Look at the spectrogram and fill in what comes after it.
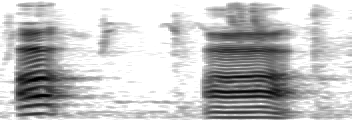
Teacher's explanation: हवा जब कंठ से टकराए, कंठ से बाहर निकले, तो अ, आ इन दो स्वरों का उच्चारण होता है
